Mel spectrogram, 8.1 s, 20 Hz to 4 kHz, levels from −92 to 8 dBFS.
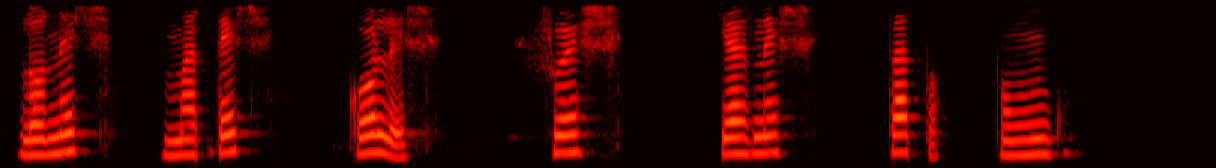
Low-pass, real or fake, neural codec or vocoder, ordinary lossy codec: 3.6 kHz; real; none; MP3, 32 kbps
